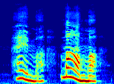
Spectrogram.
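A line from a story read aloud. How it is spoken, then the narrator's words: Whimpering, placating. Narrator (Italian): piagnucolava Charles per pacificarle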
